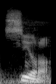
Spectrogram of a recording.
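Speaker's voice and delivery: "sira" with a heavy S, nearly "siro"; emphatic S in "sira"; thick sod. Shown as a demonstration. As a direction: say "sira" dark and rounded. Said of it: "sira dibaca tebal".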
